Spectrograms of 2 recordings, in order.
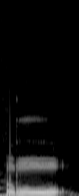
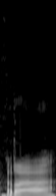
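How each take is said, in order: First: The vowel is thick and dark, like o. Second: The vowel is thin and bright, like a. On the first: The speaker calls it right. "angkat pangkal lidahnya yang asalnya ra menjadi ro" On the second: The speaker calls it wrong. "ra itu tipis, pangkal lidahnya nggak naik"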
